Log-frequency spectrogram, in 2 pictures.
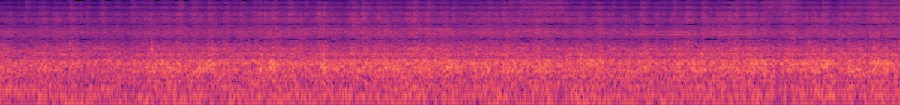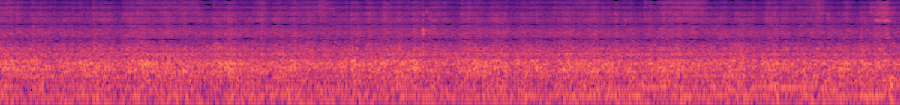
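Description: A steady, even mechanical noise, like a motor running, that does not change.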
